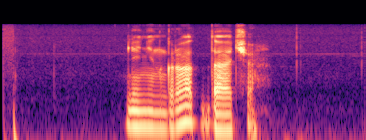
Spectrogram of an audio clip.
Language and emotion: Russian, neutral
